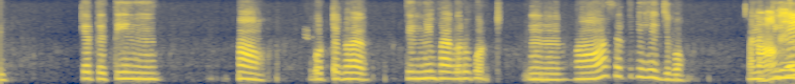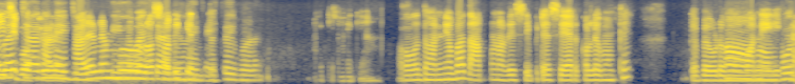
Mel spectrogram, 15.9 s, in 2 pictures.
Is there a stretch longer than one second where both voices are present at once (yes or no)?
yes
